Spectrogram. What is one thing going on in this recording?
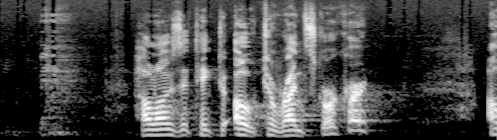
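A man speaks into a microphone in an echoing hall.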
